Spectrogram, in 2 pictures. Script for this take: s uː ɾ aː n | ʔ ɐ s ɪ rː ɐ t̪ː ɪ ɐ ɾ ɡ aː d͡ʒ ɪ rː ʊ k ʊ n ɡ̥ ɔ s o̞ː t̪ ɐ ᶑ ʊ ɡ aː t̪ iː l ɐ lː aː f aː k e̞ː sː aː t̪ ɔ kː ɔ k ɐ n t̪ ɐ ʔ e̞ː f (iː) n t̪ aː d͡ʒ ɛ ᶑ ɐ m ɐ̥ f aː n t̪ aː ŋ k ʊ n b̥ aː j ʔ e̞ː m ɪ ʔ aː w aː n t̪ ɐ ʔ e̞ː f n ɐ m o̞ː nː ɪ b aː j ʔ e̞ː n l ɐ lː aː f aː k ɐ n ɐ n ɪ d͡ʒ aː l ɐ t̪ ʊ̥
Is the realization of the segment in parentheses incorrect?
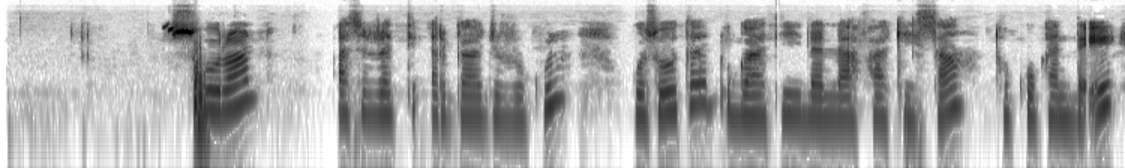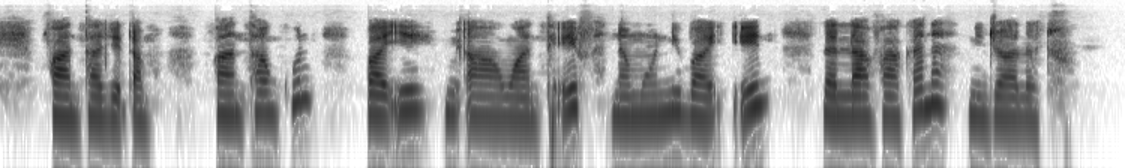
yes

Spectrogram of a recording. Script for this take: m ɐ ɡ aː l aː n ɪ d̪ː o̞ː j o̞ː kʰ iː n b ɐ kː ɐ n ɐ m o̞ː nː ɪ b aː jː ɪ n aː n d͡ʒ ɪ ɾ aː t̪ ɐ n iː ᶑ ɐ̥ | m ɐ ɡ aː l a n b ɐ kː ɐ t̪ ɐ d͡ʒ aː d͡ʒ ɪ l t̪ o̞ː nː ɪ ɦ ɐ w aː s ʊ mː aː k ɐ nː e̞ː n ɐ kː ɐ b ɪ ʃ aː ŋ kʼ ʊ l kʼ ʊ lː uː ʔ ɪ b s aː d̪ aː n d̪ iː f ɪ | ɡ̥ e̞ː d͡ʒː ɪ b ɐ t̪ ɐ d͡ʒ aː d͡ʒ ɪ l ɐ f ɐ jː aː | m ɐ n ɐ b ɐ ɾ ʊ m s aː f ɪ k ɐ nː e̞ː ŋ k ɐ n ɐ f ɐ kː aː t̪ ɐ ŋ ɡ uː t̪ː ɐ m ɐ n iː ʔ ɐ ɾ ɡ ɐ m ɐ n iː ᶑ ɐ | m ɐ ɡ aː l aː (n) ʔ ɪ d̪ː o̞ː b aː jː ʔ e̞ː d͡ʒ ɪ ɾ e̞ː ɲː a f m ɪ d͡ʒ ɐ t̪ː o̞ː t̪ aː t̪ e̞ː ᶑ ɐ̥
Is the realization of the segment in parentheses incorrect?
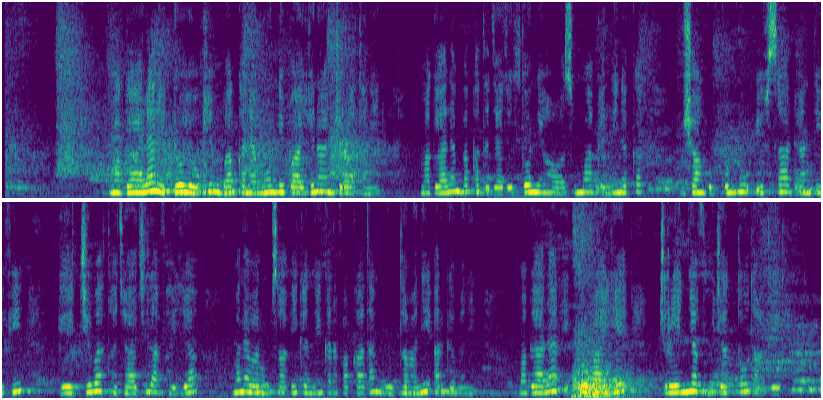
no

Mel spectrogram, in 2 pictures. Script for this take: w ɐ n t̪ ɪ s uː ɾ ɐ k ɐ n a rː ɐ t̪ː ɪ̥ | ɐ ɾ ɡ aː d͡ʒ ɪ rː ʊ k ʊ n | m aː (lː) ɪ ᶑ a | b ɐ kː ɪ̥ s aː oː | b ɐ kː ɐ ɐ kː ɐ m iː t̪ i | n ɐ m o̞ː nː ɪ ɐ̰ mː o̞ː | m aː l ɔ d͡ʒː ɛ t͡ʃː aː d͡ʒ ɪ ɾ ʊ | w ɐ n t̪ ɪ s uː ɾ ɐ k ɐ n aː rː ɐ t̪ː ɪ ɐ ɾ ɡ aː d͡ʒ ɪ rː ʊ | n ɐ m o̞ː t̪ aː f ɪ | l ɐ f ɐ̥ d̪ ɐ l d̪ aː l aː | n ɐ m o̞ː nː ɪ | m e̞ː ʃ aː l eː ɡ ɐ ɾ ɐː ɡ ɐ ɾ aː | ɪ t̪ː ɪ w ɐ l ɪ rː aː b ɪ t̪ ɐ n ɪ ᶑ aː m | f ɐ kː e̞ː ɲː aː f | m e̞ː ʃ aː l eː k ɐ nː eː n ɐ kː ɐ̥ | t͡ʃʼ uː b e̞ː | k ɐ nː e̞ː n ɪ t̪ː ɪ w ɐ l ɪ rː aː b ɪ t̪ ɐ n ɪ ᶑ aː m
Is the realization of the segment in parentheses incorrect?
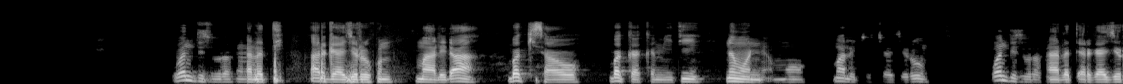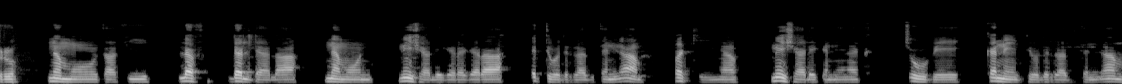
yes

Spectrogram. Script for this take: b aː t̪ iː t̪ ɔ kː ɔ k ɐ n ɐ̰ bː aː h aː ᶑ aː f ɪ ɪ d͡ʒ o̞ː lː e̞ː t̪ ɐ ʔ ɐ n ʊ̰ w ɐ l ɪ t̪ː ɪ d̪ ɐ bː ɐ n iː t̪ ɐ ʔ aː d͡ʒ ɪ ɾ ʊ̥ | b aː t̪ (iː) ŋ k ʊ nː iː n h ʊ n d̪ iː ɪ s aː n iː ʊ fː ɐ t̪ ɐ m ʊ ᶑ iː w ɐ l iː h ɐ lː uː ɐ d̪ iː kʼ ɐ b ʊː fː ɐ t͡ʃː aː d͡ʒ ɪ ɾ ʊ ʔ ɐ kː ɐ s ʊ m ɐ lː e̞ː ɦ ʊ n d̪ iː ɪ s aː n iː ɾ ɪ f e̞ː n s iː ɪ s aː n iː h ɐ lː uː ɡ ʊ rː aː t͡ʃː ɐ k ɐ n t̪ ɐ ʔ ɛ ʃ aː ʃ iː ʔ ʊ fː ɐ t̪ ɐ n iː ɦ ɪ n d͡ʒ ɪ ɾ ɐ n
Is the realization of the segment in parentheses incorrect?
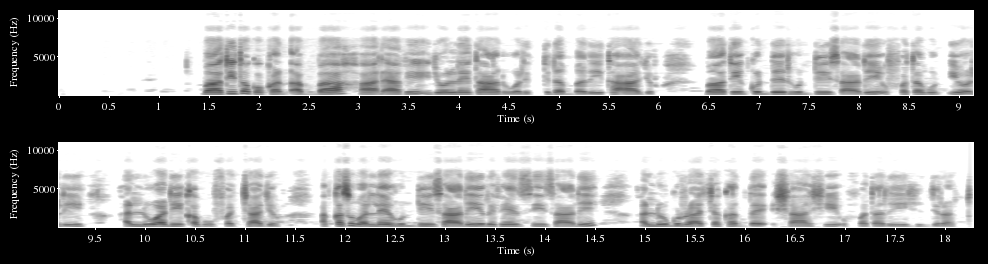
no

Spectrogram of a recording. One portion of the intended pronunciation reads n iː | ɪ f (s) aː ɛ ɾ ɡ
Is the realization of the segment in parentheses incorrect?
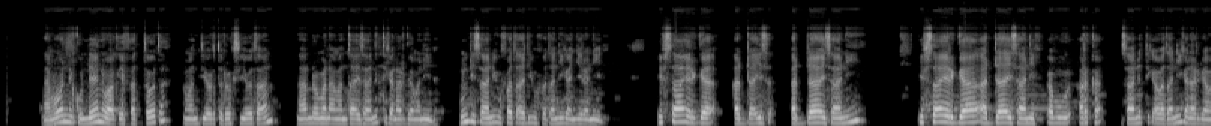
no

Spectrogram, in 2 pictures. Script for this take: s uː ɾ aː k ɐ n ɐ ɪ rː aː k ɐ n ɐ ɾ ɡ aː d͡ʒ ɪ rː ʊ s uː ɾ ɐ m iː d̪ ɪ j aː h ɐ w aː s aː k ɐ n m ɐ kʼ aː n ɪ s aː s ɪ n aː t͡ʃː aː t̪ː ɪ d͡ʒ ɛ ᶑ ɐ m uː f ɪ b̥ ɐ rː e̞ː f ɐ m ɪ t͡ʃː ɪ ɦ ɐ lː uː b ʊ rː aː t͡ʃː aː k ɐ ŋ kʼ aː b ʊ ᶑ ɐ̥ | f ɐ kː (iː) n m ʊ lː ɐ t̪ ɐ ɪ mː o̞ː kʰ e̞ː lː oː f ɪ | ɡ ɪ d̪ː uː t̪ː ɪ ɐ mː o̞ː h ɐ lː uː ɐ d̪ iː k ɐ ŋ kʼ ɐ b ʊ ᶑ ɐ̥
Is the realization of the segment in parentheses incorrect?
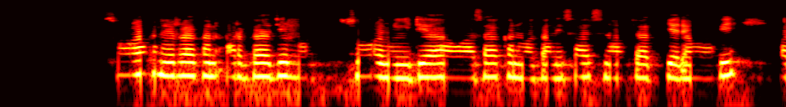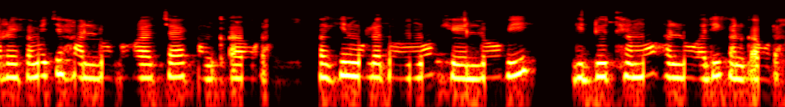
no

